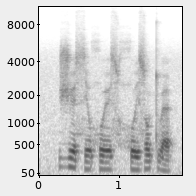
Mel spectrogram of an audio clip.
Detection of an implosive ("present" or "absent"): absent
